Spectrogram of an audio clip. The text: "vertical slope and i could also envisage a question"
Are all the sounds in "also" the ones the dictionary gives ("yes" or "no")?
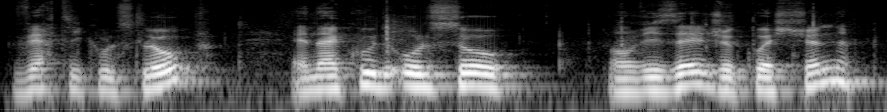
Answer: yes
